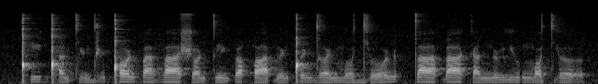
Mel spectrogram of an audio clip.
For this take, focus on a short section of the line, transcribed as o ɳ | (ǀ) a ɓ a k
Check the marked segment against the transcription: incorrect: t̪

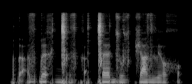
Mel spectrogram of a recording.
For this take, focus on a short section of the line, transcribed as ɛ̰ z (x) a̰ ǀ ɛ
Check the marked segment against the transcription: incorrect: k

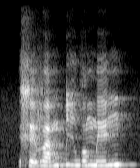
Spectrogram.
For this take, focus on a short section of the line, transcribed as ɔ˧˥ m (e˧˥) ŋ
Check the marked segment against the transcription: correct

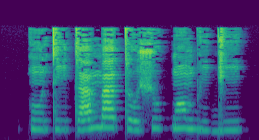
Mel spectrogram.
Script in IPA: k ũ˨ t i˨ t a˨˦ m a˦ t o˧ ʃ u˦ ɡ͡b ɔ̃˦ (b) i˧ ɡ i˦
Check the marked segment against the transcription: correct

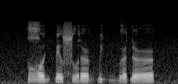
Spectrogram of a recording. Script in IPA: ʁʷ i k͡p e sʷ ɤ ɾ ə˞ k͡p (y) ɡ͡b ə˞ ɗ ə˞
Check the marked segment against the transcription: incorrect: i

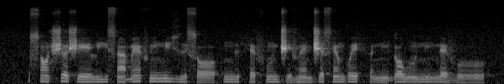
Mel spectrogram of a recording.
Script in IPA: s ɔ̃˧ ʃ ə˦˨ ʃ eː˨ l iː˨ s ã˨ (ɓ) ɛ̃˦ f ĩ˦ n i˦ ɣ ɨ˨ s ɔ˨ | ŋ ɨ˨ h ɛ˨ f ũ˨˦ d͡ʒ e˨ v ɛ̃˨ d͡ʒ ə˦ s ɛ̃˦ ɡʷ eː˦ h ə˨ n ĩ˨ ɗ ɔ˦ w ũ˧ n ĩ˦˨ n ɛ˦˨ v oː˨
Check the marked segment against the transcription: correct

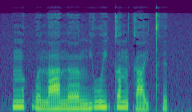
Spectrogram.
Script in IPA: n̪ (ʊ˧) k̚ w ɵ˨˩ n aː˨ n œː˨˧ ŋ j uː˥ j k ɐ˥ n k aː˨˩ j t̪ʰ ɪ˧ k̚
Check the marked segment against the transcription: incorrect: ʊ˥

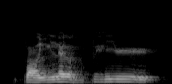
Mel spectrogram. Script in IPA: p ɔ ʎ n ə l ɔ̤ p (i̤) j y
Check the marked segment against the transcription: incorrect: e̤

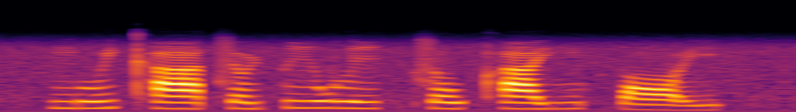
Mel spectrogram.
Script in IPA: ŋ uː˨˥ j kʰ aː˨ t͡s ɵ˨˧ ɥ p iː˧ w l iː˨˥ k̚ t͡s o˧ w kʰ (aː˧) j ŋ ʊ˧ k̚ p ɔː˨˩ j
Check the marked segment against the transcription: correct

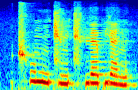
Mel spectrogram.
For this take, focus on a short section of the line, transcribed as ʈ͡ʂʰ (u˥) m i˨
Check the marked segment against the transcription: correct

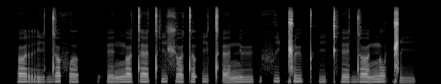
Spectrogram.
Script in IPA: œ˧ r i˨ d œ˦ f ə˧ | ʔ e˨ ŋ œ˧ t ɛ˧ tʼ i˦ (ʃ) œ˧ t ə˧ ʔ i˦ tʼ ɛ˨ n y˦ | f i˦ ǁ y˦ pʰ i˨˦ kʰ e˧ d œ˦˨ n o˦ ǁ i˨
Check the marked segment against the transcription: correct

